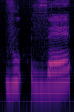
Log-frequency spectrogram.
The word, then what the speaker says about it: vous êtes: Vous êtes. Again, S isn't pronounced.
